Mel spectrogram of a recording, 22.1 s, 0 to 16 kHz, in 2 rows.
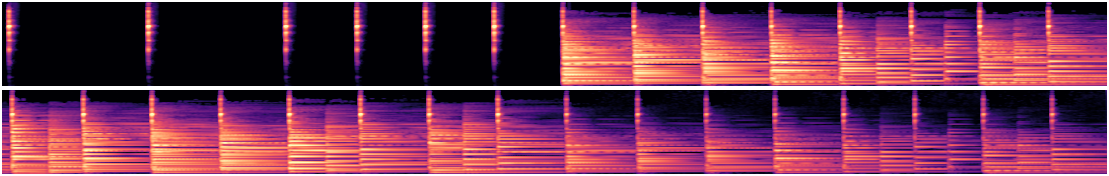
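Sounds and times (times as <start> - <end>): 
left-hand C scale played in both parts: 5.6 - 22.1.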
